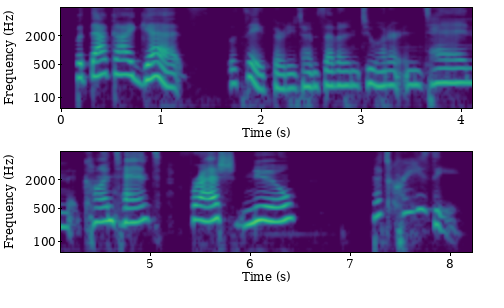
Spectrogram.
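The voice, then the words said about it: Hyped infomercial-style sales pitch. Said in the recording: “I sound like an infomercial.”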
